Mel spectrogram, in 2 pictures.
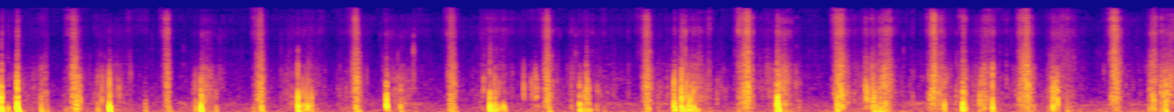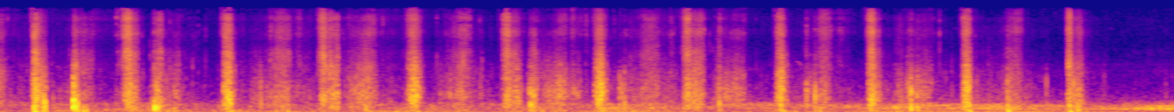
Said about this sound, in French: quel joli son. C'est le son caractéristique d'une petite accumulation de neige sous un tapis de feuilles.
